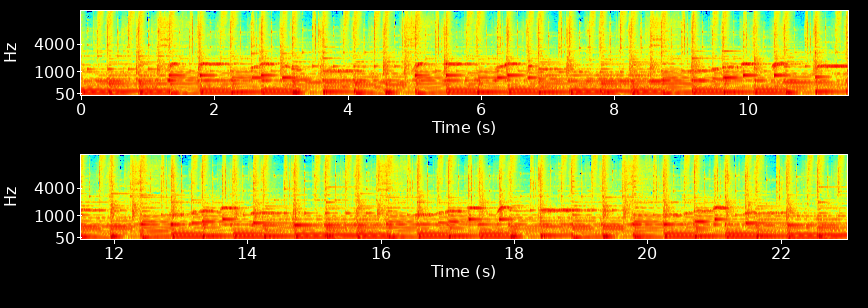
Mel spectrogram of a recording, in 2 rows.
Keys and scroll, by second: 3.3 shift+space, 7.7 space.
